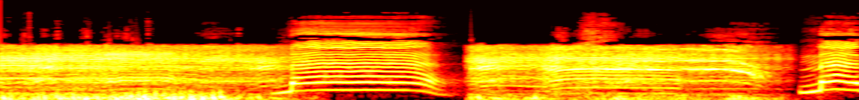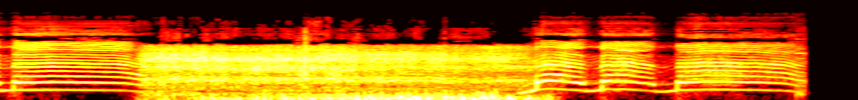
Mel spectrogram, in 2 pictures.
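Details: Several long, quavering sheep bleats alternating with stretches of broad noisy hiss, each bleat rising then holding steady, the last few coming in quick succession.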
